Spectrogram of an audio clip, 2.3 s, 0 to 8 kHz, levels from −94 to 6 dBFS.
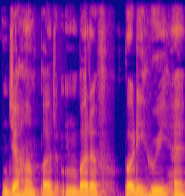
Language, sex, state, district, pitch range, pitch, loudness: Hindi, male, Himachal Pradesh, Shimla, 115-125 Hz, 125 Hz, -16 LUFS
